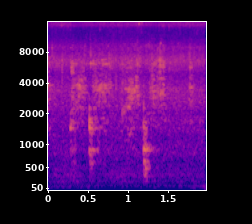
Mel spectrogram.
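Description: Coriander seeds and urad dal dry-roasting in a pan for ginger chutney, heard as faint, scattered scrapes and light crackles from stirring, a few sharper ticks standing out in a quiet kitchen.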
